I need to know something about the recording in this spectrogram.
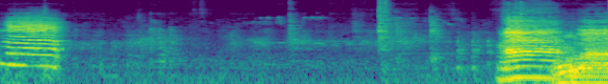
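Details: Seven ewes and a ram kept west of Ramallah, Palestine: a clear, quavering bleat opens, followed by quiet shuffling and clicks, then a second loud, harsh, sustained bleat runs to the end.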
